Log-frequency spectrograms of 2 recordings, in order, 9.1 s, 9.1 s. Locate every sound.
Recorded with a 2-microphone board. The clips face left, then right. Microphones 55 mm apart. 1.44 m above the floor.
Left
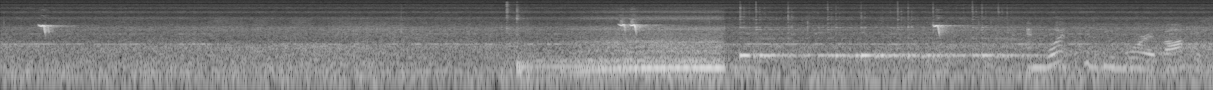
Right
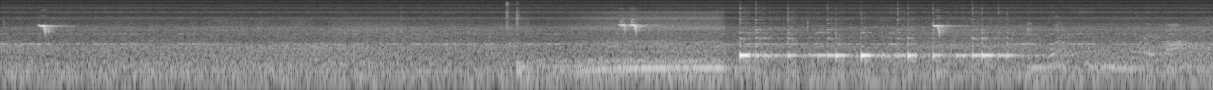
3.8 s a microwave: 30° left (ahead or behind), 1.0 m
5.5 s dishes clattering: 60° right (ahead or behind), 4.5 m
7.7 s a woman speaking: 45° left (ahead or behind), 2.5 m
